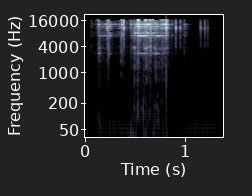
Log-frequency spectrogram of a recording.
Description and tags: keys rattle4
Rattling bunch of keys being taken out. Recorded with Oktava-102 mic and Behringer UB1202 mixer.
